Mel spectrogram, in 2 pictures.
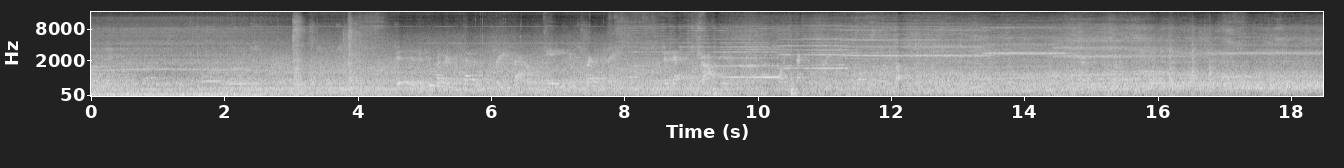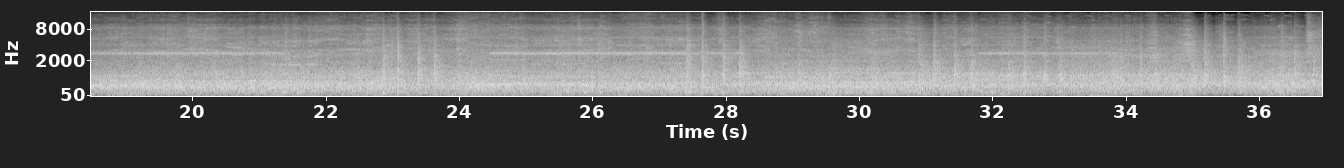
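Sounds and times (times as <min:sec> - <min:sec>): train wheels rumbling on rail: 0:00.0 - 0:04.6, 0:05.6 - 0:36.9
high wheel squeal: 0:09.2 - 0:14.9.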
